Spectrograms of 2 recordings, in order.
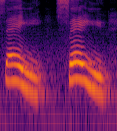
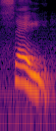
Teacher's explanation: It has a diphthong, E and E. E and E, it glides from A to E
